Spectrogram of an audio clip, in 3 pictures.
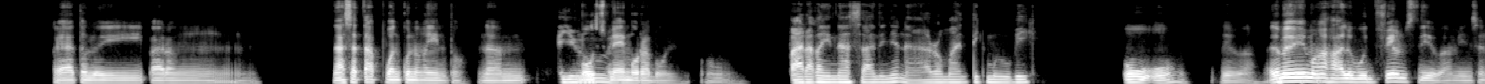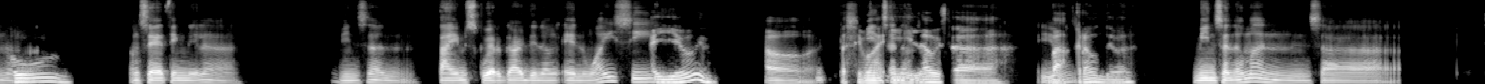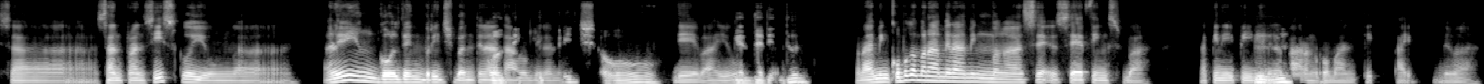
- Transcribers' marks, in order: laugh
- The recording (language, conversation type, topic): Filipino, unstructured, Saang lugar ka nagbakasyon na hindi mo malilimutan, at bakit?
